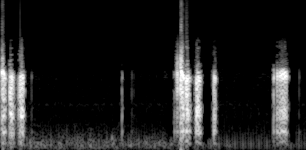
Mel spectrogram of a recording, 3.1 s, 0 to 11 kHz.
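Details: European roller at its nest, Ādaži training area, Latvia, 30 June 2016, nest camera: a burst of three gruff notes, a pause, a rough triple, then one drawn-out raspy croak.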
